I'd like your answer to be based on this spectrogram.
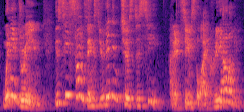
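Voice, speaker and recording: A man delivers an emphatic, persuasive narration in an echoey space, a little off the mic. His pitch moves up and down dramatically as he poses rhetorical questions and drives his argument home. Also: huge pitch swings, normal speed. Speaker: presenter of a religious argument. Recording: echoey room, distant from the mic.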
